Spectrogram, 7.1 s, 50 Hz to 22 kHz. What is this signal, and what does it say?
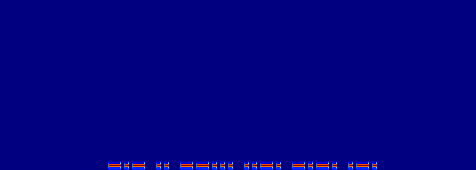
Morse code, heard as a keyed tone, about 20 wpm, 700 Hz. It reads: KI7FCR
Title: USA Call Signs - 6 Characters - Repeated 2x - 20wpm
